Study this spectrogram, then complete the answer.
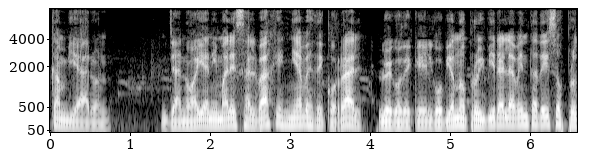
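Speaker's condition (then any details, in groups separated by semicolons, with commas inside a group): No condition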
